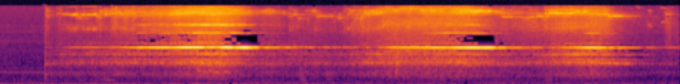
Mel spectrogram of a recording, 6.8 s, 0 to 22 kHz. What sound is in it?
Flute Play C - 10
Recording of a Flute improvising with the note C
Flute, Instruments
